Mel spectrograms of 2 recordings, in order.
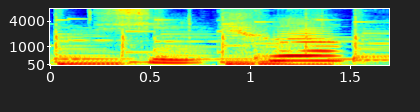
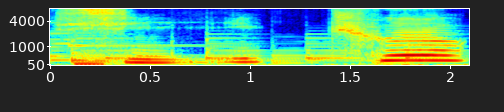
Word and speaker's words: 洗车: Next vocabulary that we have is to wash a car, which in Chinese can be pronounced as 洗车, 洗车, 洗车.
